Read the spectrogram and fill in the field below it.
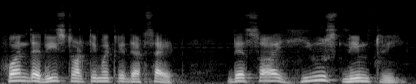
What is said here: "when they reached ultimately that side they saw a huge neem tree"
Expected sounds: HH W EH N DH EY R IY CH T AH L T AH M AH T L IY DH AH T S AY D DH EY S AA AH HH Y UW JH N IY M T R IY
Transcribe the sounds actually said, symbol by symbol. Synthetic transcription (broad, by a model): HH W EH N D EY R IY S T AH L T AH M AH T L IY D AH T S AY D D EY S AA AH HH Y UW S N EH M T R IY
